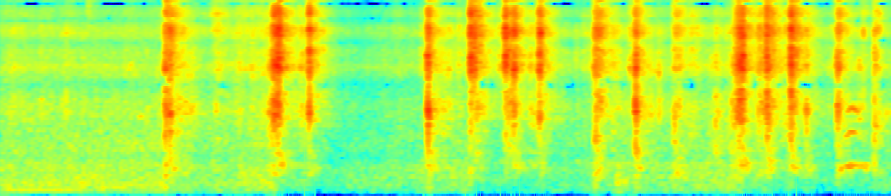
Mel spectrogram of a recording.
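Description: Toy foam-dart blasters clicking as they are cocked and fired: a quick, irregular series of sharp clicks and snaps, coming thicker in the second half.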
